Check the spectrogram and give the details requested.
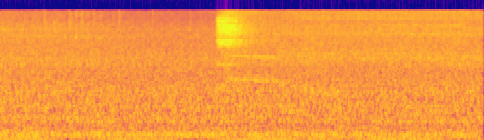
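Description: Electric multiple-unit train standing at the platform, humming steadily, with a brief high hiss about two seconds in.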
